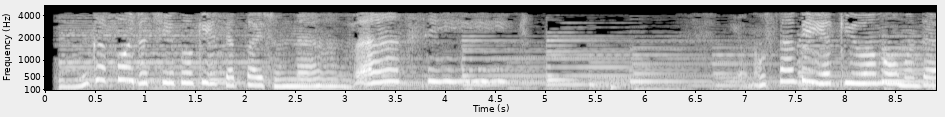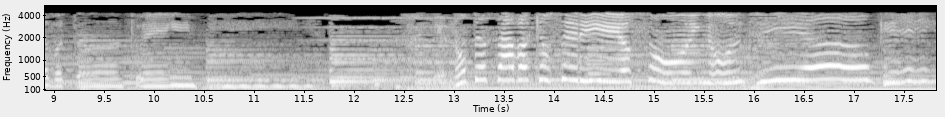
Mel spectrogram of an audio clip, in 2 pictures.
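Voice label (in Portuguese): ROMANTICA ESÃO SEPARADOS, Telemensagens, Românticas masculino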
